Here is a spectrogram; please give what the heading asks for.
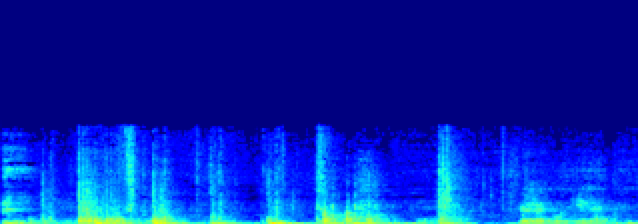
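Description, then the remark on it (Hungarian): Several firm knocks on the boss's wooden office door, spaced unevenly, with low thuds under a background murmur and some voice-like sound. “a főnök ajtaján kopog.”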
